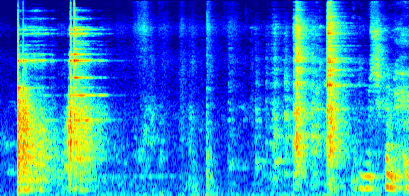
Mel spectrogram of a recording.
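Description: Ceramic plates and metal utensils clinking as dishes are handled and set down. There are sharp, ringing clinks: two near the start about half a second apart, and two more about three seconds in.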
